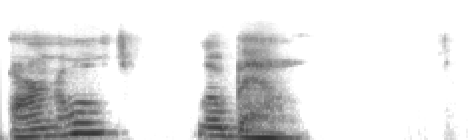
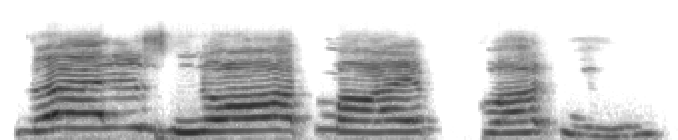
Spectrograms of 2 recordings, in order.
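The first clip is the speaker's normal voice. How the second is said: high, drawn-out wail; long-stretched high lament; 9 semitones higher, slower than usual. A narrator's reading. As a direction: wail it slowly in protest. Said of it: "wailed Toad".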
